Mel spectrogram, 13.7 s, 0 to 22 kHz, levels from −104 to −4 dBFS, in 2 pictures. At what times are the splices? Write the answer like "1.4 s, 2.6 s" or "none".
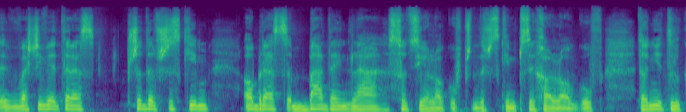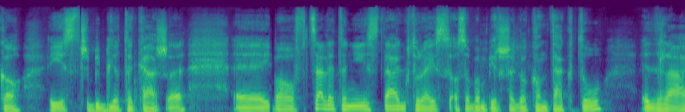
7.6 s, 9.5 s, 10.9 s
